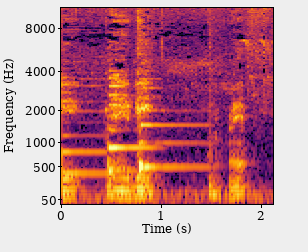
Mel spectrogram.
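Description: Portable electronic keyboard played by a beginner: a few notes in the first second, the last held for about half a second before it fades, then a couple of softer notes.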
